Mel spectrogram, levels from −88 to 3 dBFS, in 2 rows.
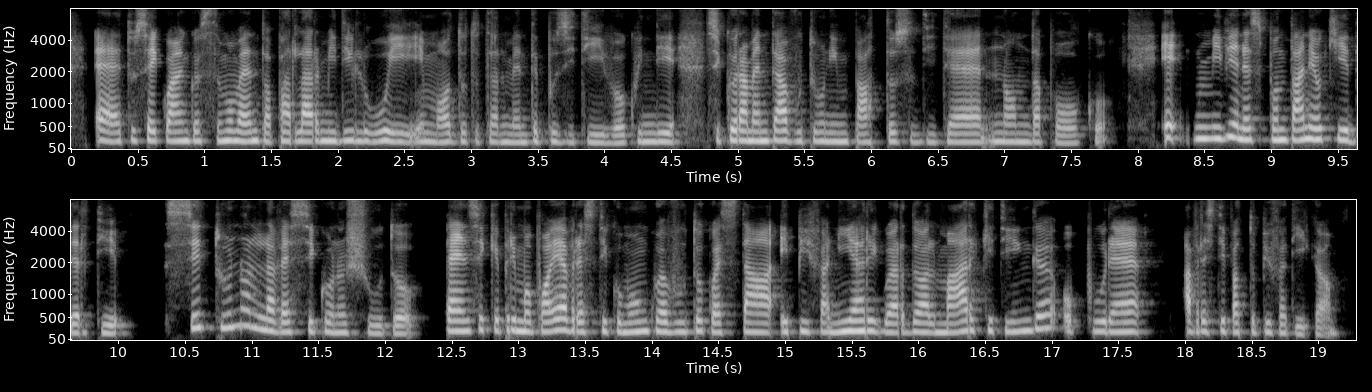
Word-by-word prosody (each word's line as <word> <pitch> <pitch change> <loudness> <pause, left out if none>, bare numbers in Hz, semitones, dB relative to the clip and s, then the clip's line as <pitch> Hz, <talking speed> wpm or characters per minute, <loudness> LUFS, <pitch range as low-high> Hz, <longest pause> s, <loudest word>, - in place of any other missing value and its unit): ehm, 195 -4 +3
tu 210 +3 -6
sei 205 0 +3
qua 200 -1 +2
in 205 - +2
questo 200 0 -4
momento 200 -1 +2
a - - -3
parlarmi 195 0 +2
di 210 +1 -1
lui 190 -2 -1
in - - -1
modo 180 +1 -2
totalmente 180 0 -5
positivo, 170 -3 -5
quindi 185 0 -1 0.2
sicuramente 205 -1 +3
ha - - +7
avuto 195 -1 0
un 195 - -1
impatto 185 0 -2
su 185 -2 -5
di 175 -1 -10
te 180 0 +1
non 185 -1 -2
da 180 0 -2
poco. 160 -2 -7 0.3
E 260 -1 +3
mi 250 0 +3
viene 245 -4 +4
spontaneo 225 +1 +3
chiederti: 185 -6 -2 0.2
se 285 +2 -1
tu 290 -1 -3
non 315 -3 -1
l'avessi 205 -2 +1
conosciuto, 170 -4 -3
pensi 220 +1 +5
che 230 -1 -3
prima 225 -2 +2
o - - 0
poi 205 +3 +4
avresti 205 -3 +2
comunque 205 +1 0
avuto 200 +2 -2
questa 195 -1 +1
epifania 205 +1 +2
riguardo 200 -3 +1
al 195 -1 +2
marketing, 225 +5 0
oppure 205 -1 0 0.2
avresti 210 +1 -1
fatto 195 0 -4
più 200 - -5
fatica? 175 -4 -6
200 Hz, 170 wpm, -21 LUFS, 185-215 Hz, 0.3 s, ha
